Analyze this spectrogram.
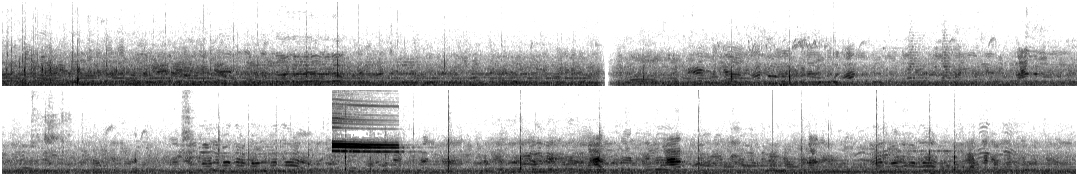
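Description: Young men chatter and call out nearby outdoors.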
